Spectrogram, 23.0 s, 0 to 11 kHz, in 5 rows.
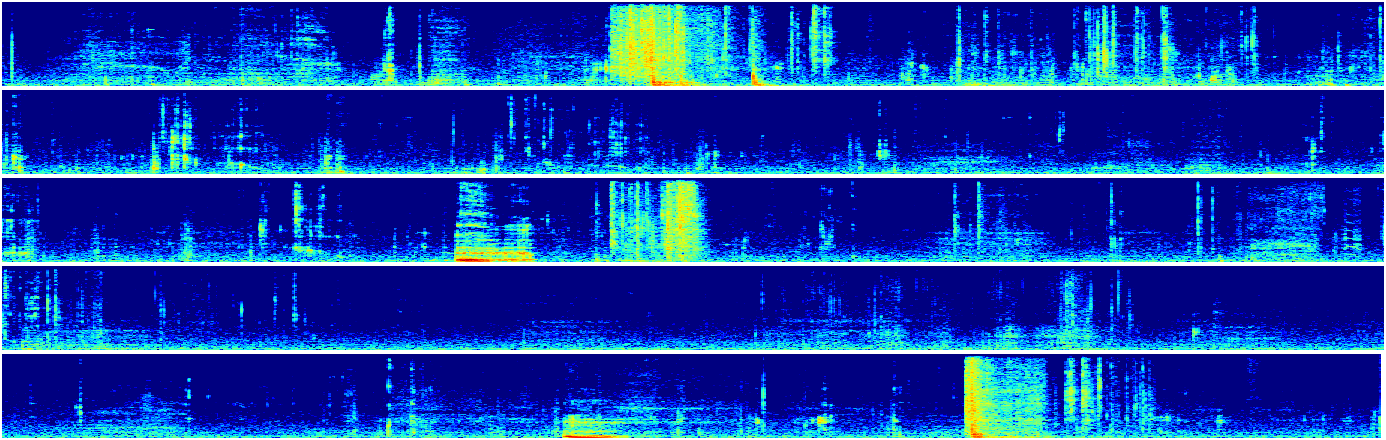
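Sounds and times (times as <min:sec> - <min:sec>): person chewing food: 0:01.2 - 0:12.7.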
